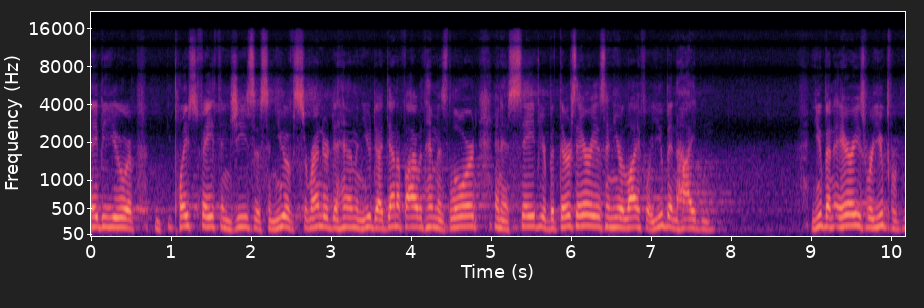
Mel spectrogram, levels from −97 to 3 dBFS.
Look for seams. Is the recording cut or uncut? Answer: cut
